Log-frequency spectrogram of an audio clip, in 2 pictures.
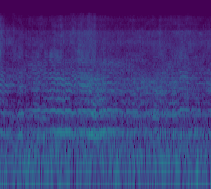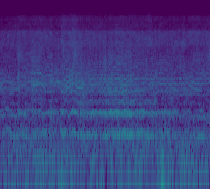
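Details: Busy honey bee hive in a backyard, the colony's strongest yellow box, bees flying in and out; a thick, continuous buzzing drone with many overlapping wingbeat tones and occasional nearer passes.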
